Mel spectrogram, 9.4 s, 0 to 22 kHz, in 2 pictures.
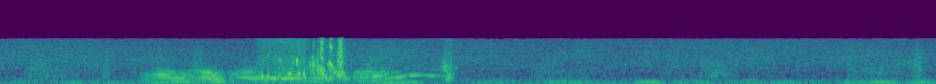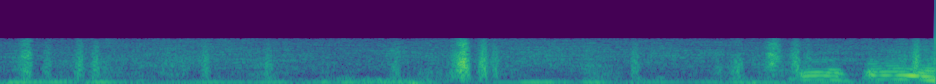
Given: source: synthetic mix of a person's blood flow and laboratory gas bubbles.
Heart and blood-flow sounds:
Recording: Doppler ultrasound of blood flow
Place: subclavian vein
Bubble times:
1.29-1.79 s: bubbles
2.21-2.29 s: bubbles
From the record:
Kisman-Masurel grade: 212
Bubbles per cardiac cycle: several, 3 to 8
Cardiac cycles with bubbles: 1 to 10%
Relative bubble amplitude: moderate (0.250 to 0.450)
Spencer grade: 1 (occasional bubble signal discernible with the cardiac motion signal, with majority of cardiac periods free of bubbles)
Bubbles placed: anywhere in the cardiac cycle

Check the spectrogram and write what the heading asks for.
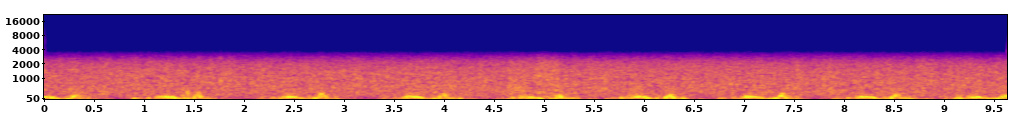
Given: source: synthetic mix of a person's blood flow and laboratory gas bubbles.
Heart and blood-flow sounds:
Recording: Doppler ultrasound of blood flow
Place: precordium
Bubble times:
1.34-1.51 s: bubbles
1.74-1.79 s: bubbles
From the record:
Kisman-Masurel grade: 112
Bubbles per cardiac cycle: 1 to 2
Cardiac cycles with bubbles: 1 to 10%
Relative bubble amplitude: moderate (0.250 to 0.450)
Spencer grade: 1 (occasional bubble signal discernible with the cardiac motion signal, with majority of cardiac periods free of bubbles)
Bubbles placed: only in the low amplitude regions of the cardiac cycle

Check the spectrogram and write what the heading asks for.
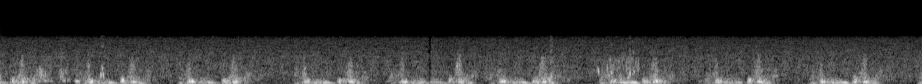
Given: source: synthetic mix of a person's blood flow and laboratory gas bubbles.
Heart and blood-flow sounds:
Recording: Doppler ultrasound of blood flow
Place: precordium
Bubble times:
0.00-0.04 s: bubbles
0.36-0.53 s: bubbles
0.58-0.84 s: bubbles
0.97-1.08 s: bubbles
5.44-5.57 s: bubbles
5.96-6.42 s: bubbles
From the record:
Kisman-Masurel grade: 222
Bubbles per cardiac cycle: several, 3 to 8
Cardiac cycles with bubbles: 10 to 50%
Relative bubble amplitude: moderate (0.250 to 0.450)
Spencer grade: 2 (many but less than half of the cardiac periods contain bubble signals, singularly or in groups)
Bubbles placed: only in the low amplitude regions of the cardiac cycle

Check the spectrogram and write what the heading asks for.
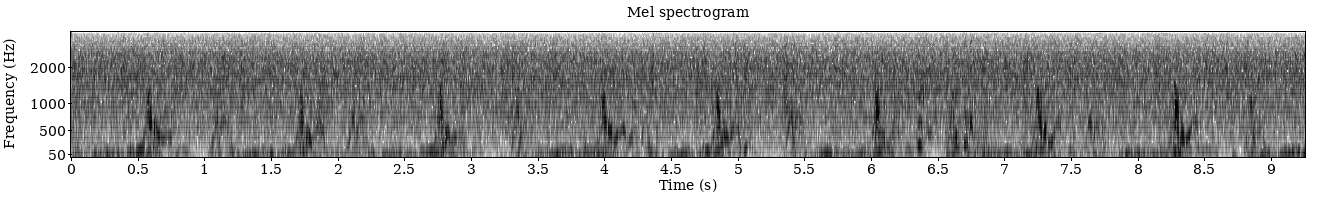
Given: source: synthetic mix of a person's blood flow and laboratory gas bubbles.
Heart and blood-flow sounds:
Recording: Doppler ultrasound of blood flow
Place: precordium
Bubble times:
6.31-6.47 s: bubbles
6.55-6.92 s: bubbles
From the record:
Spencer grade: 1 (occasional bubble signal discernible with the cardiac motion signal, with majority of cardiac periods free of bubbles)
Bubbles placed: only in the low amplitude regions of the cardiac cycle

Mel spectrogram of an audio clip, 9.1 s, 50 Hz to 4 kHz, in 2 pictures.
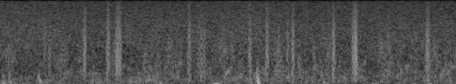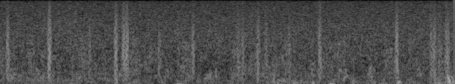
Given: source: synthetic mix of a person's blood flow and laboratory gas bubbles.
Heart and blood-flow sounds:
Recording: Doppler ultrasound of blood flow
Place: subclavian vein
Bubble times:
no bubbles
From the record:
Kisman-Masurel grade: 000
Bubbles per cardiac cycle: 0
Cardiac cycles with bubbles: 0%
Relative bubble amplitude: no bubbles discernible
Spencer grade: 0 (complete lack of bubble signals)

